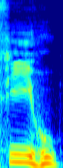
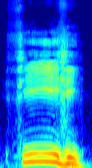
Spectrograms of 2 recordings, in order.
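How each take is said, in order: First: The final syllable is pronounced with a u vowel. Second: The final syllable is pronounced with an i vowel. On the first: The speaker calls it wrong. "on ne dit pas fi hu" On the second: The speaker calls it right. "on dit fihi"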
